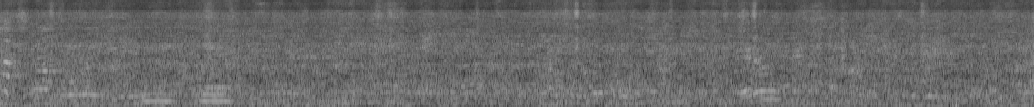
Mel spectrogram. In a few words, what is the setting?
residential area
